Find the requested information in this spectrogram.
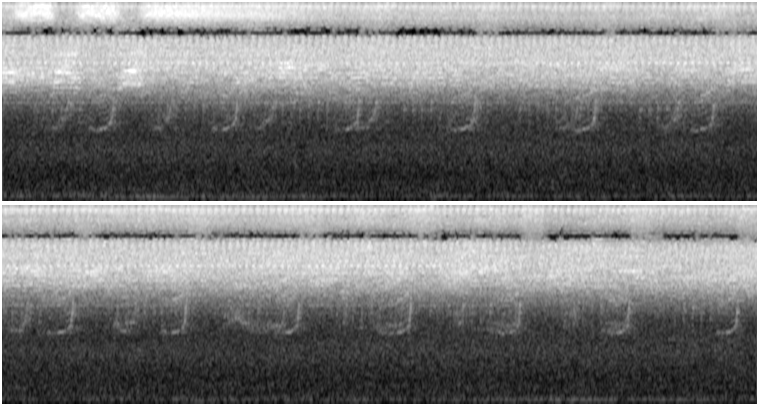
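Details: Cicadas recorded locally in Japan, a mix of Graptopsaltria nigrofuscata, Hyalessa maculaticollis and Meimuna opalifera, give a dense, continuous high-pitched buzzing drone overlaid with repeated rising chirps.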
